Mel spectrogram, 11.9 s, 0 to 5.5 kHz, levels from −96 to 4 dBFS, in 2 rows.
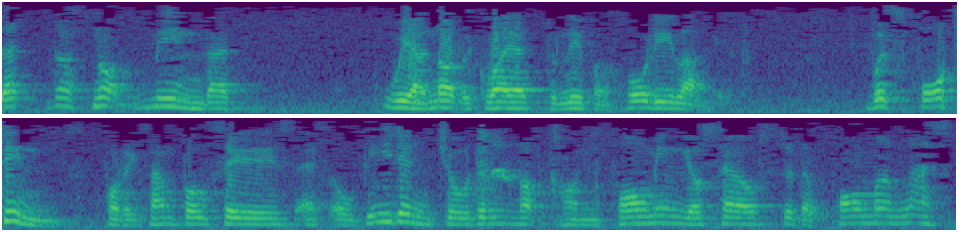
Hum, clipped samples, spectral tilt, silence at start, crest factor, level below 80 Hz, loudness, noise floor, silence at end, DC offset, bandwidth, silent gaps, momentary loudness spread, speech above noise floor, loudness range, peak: none; under 0.1%; -10.5 dB/octave; 0 s; 16 dB; -58 dBFS; -28 LUFS; -51 dBFS; 0 s; under 0.1%; 5.2 kHz; none; 10 LU; 24 dB; 3 LU; -12 dBFS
